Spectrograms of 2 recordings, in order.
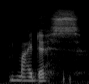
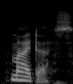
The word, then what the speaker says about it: Midas: It's My-das. My-das. Yeah. As in like M Y, but it's M I.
